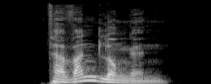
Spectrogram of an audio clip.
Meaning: plural of Verwandlung
- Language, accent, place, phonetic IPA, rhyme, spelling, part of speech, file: German, Germany, Berlin, [fɛɐ̯ˈvandlʊŋən], -andlʊŋən, Verwandlungen, noun, De-Verwandlungen.ogg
